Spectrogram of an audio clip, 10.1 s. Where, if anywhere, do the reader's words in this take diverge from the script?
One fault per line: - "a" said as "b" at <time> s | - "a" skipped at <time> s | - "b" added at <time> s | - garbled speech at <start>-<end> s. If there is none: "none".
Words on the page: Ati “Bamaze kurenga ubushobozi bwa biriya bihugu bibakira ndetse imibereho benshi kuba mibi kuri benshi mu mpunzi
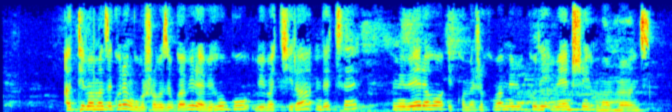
- "benshi" said as "ikomeje" at 6.8 s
